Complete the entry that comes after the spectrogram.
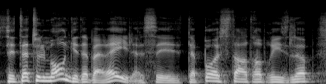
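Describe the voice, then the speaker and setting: A man talks at a medium pitch and a moderate pace. His is an unremarkable speaking voice. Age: 60s. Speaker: business owner. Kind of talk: interview. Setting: filmed studio interview.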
